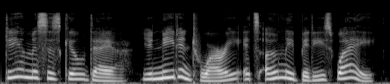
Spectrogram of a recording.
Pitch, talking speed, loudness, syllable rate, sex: 235 Hz, 155 wpm, -17 LUFS, 4.0 syllables/s, female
